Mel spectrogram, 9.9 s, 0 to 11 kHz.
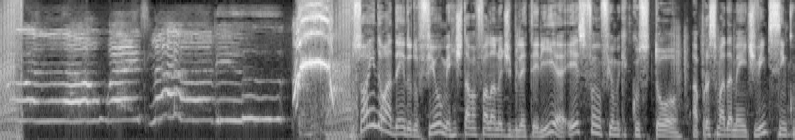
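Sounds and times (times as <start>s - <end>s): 
little girl singing into microphone: 0.1s - 3.8s
little girl screaming into microphone: 3.6s - 4.4s
speech: 4.5s - 9.9s.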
